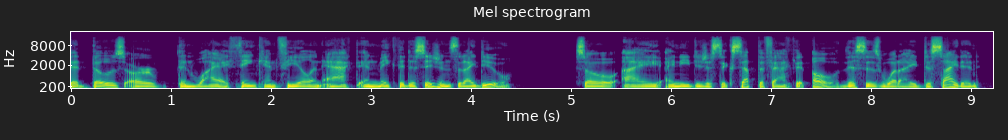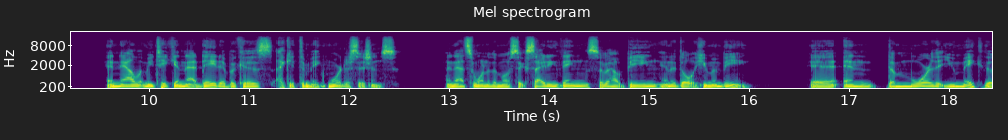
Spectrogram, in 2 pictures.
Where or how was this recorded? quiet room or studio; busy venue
quiet room or studio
